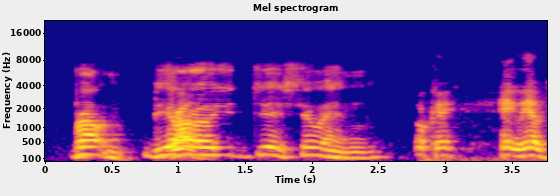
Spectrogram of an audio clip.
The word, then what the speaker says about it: Broughton: Broughton.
